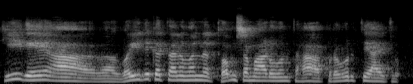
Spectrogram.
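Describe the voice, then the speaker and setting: A man's voice: high voice, measured pace, fairly bright tone, a little hiss or hum. A man giving a religious discourse, telling scripture stories in a conversational way with everyday asides, recorded in an echoey hall. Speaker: spiritual discourse speaker.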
